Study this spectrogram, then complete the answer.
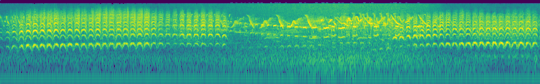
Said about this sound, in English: And a Wilson snipe.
